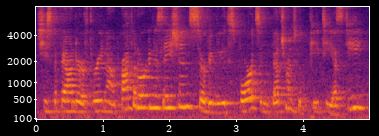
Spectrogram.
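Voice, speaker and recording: Her pitch swinging very widely, a woman speaks over noticeable background noise. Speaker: nonprofit alliance CEO. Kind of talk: event host announcements and speaker introduction.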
